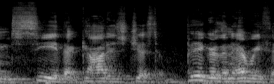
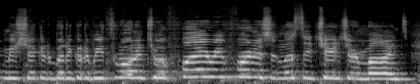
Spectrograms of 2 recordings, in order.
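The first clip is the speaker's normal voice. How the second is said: lightly voiced Daniel retelling his story; a hint of Daniel telling the kids; playing Daniel; 10 dB louder than usual. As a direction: tell it as Daniel, a bit brighter. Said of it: "I'm just pretending".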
